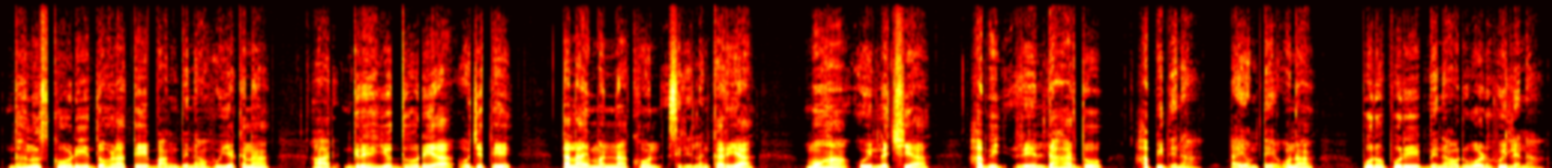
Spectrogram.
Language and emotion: Santali, neutral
